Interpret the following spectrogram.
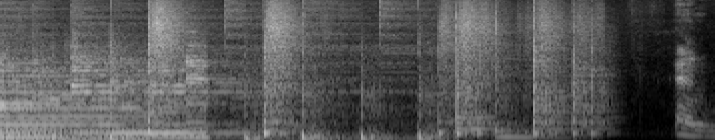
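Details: Full-range song mix with drums and bass, played as a normal-hearing reference for comparison with left-ear sudden sensorineural hearing loss.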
